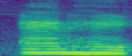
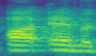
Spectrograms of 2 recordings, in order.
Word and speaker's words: Anhe: about your new project, Aynsley Comics. Am I pronouncing it right? How would you pronounce it? Anna Comics, that's how I would pronounce it. The H is kind of a soft H, I guess.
